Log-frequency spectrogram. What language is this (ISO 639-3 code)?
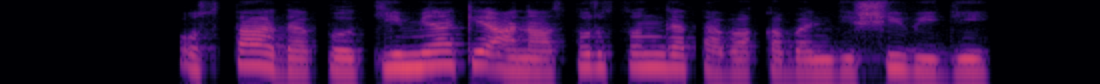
pus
